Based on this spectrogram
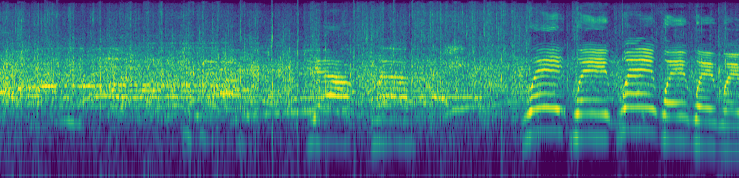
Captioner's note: cheers and applause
